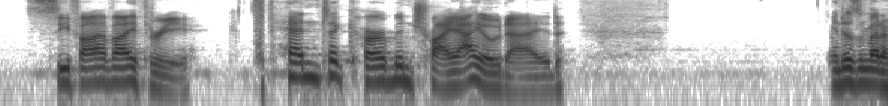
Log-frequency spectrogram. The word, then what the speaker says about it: triiodide: Pentacarbon triiodide. It doesn't matter how many times I say it. Triiodide never stops sounding crazy. But it is the correct way to say it. It's not triiodide, unfortunately.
